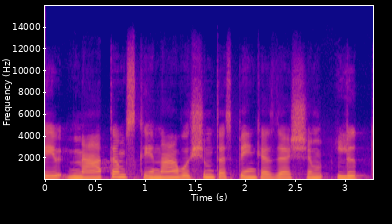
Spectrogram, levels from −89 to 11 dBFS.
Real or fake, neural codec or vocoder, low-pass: fake; autoencoder, 48 kHz, 32 numbers a frame, DAC-VAE, trained on Japanese speech; 14.4 kHz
